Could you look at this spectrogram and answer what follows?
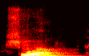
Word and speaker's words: Shmuel: Shmuel.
